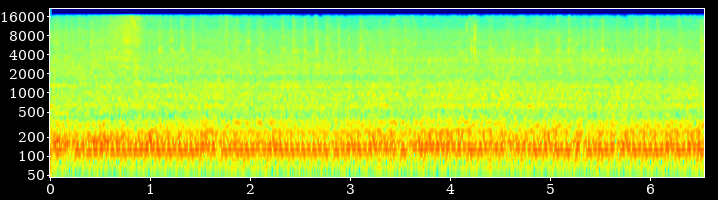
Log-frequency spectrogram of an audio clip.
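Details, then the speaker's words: 1990 Chevy/GMC 2500 plow truck, 350 TBI, OBD1, after restoring ECM power feeds that caused intermittent no-start and stalling: steady even low idle rumble, no misses or surging, IAC working, engine light out with no codes; normal idle. "turn the key and she starts the nice thing is the IAC motor the idle air control is doing its job our computer has full-time power and our engine light has gone out"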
